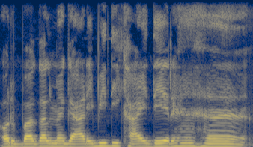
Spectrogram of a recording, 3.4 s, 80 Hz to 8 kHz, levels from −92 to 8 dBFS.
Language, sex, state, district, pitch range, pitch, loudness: Hindi, male, Jharkhand, Palamu, 140-145 Hz, 145 Hz, -14 LUFS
